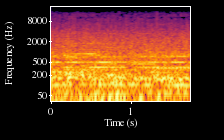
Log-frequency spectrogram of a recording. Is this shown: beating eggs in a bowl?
no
